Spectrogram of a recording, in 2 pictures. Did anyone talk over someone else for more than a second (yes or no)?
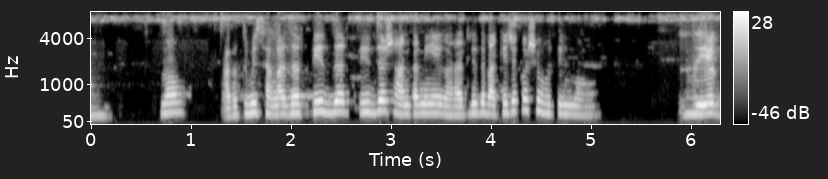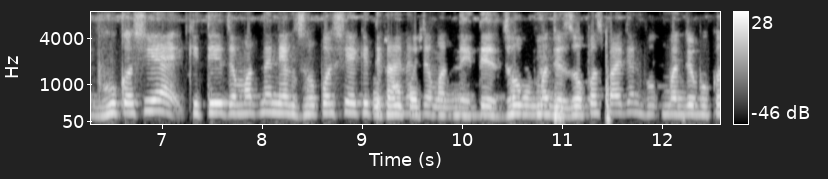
yes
